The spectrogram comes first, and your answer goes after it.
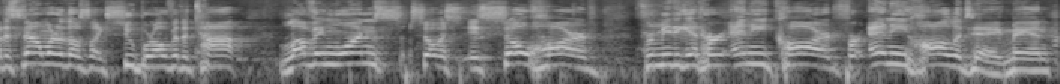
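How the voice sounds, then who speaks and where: Noticeable background noise accompanies a man whose pitch is extremely high. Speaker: stand-up comedian. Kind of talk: stand-up comedy set. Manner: fast, rapid-fire.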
